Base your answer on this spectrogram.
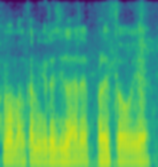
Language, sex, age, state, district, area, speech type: Odia, male, 18-30, Odisha, Malkangiri, urban, spontaneous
